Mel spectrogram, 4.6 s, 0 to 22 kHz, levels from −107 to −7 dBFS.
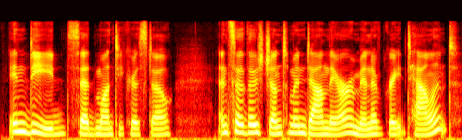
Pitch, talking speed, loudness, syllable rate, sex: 190 Hz, 195 wpm, -16 LUFS, 6.0 syllables/s, female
